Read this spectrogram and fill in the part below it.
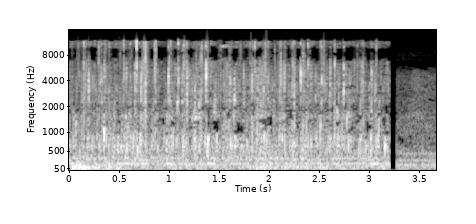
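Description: A pot of white pumpkin sambar bubbles steadily at a full boil, a dense, continuous simmering burble that cuts off abruptly at the end.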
